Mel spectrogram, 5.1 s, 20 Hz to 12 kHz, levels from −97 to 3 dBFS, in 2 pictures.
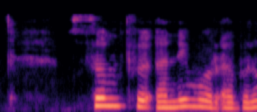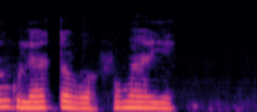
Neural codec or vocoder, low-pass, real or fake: codec, 16 kHz, 4 kbps, FreqCodec, smaller model; 7.2 kHz; fake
